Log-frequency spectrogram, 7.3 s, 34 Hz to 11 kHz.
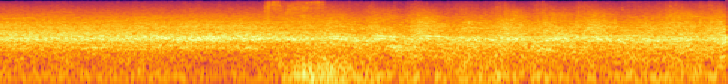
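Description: A baseball stadium crowd at a 2008 Cardinals vs Mets game roars in a continuous wash of cheering, distant and steady, with a brief swell partway through.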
